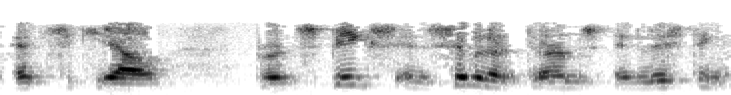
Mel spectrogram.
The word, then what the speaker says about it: Ezekiel: Prophet Ezekiel speaks in, it's pronounced Ezekiel, speaks in similar terms, enlisting obligations that people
